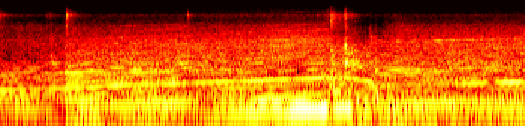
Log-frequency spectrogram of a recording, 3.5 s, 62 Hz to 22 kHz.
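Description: An Aston Martin Vanquish Zagato's engine, heard from the cabin in Forza Horizon 4, revs up smoothly through rising gears with a brief shift dip, loud and continuous.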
